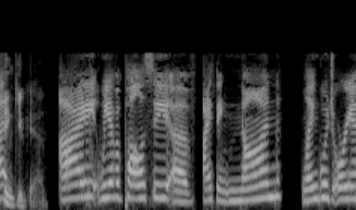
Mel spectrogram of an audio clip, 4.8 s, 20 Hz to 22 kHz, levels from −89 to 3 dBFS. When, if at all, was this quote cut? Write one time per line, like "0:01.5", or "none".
none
